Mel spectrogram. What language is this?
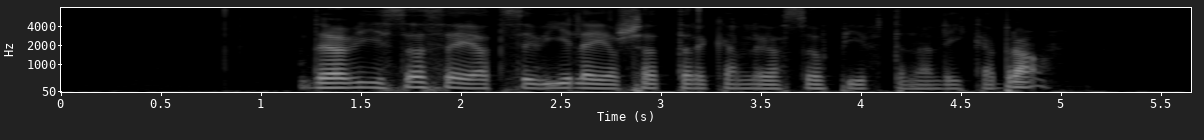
Swedish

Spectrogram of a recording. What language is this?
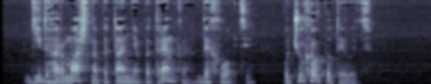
Ukrainian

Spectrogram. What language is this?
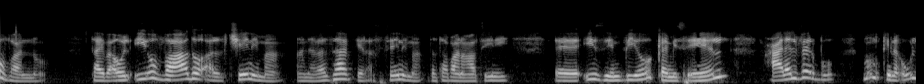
Arabic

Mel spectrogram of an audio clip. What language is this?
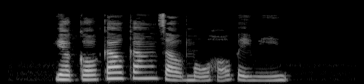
Cantonese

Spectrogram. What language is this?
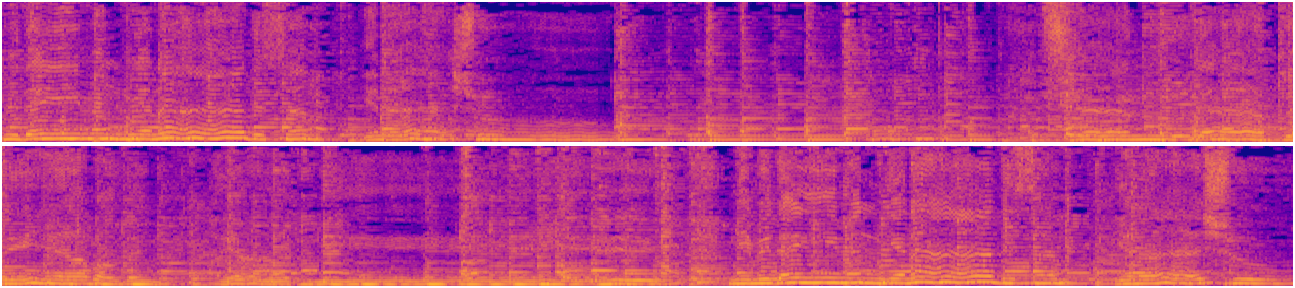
Arabic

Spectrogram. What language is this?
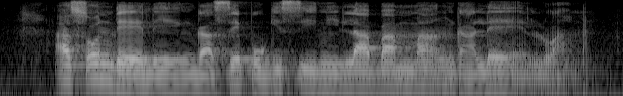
Zulu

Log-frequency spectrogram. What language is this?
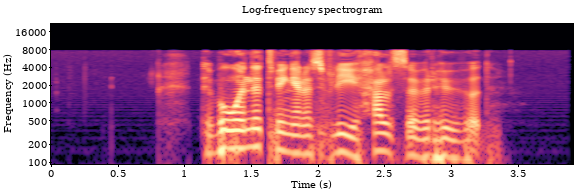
Swedish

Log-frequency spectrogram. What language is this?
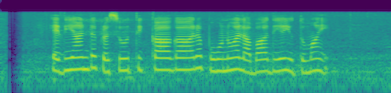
Sinhala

